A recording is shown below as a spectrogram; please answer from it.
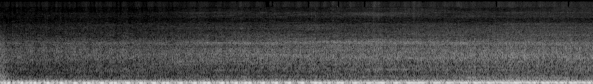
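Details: Honda J35 with BC cams and 12:1 compression, swapped back to normal rockers, still working out the idle. Deep, lumpy idle rising and dipping with uneven pulses: rough idle, cause not yet found.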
